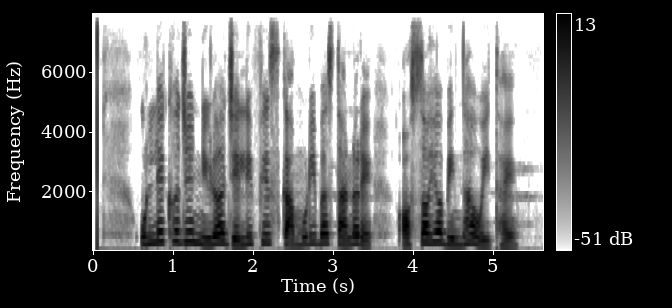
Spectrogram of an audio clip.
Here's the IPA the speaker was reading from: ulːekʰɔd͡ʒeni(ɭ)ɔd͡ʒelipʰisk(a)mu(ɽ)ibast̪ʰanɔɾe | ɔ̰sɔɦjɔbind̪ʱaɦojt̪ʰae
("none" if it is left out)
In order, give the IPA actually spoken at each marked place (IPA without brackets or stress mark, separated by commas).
ɭ, a, ɽ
